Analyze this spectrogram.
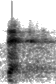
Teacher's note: Make sure that you don't put the final T. It's Zet. And make sure that you don't do they, like they write in the papers.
